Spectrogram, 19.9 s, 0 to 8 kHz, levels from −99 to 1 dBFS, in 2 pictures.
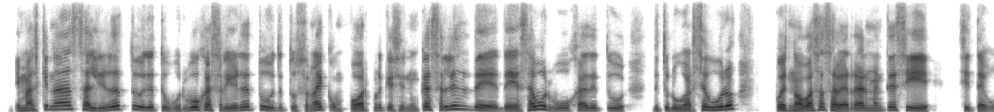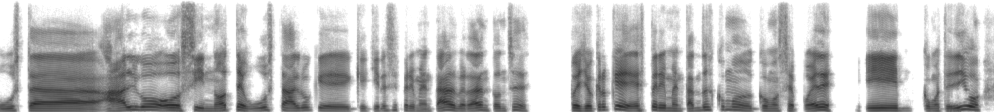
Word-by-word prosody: y 160 - -5
más 170 +1 0
que 235 - -4
nada 230 +2 +1
salir 160 -4 0
de 225 +2 +3
tu 225 -2 -3
de 180 0 +1
tu 175 +1 -7
burbuja, 185 +7 0
salir 160 0 -3
de 200 - +1
tu 205 -4 -3
de 165 0 -11
tu 160 0 -9
zona 155 +5 -2
de 200 - +3
confort, 150 -1 -2
porque 170 0 -5
si 155 -1 -8
nunca 150 +9 -1
sales 220 +2 -2
de 160 -8 +2
de 140 +1 +1
esa 190 +10 +1
burbuja, 165 -6 -1
de 160 -1 -5
tu 150 +1 -6 0.3
de 155 - -11
tu 170 +2 -5
lugar 135 -2 -2
seguro, 210 +5 +3 0.4
pues, 180 -1 +3
no 150 -1 +3
vas 165 +1 +4
a 205 - 0
saber 135 -7 +3
realmente 165 +2 +1
si 165 -8 +2 0.3
si 175 - -4
te 145 - -2
gusta 140 0 +3
algo, 200 +3 +2 0.3
o - - +6
o - - +2
si 160 +1 -2
no 145 +4 0
te - - +2
gusta 160 +5 -2
algo 170 +3 -1
que 140 -6 -1
que 140 +1 -10
quieres 140 +4 -8
experimentar, 170 +1 0
¿verdad? 140 +2 +1
Entonces, 160 0 -5 0.4
pues, 165 -3 +3
yo 155 0 +2
creo 190 +3 -3
que 205 -9 +4
experimentando 155 -2 -2
es 190 - -4
como 190 -9 -5
como 145 -3 -4
se 135 -1 -5
puede. 175 +7 +2 0.3
Y 155 -2 +4
como 140 -1 -6
te 135 - -7
digo, 200 +6 +2
160 Hz, 210 wpm, -23 LUFS, 145-185 Hz, 0.4 s, o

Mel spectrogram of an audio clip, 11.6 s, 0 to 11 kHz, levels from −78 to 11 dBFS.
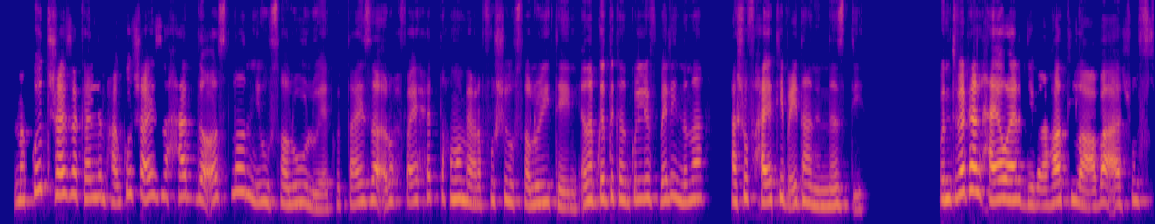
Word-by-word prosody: ما 255 +1 -3
كنتش 395 -1 -3
عايزة 325 +1 +5
أكلم 290 -2 -3
حد 235 -4 -3
ما 230 - -11
كنتش 335 0 -4
عايزة 300 +2 0
حد 295 -1 -2
أصلًا 335 +2 -1
يوصلوا 235 -1 -4
له، 175 -5 -7
يعني 165 0 -10
كنت 210 +3 -12
عايزة 245 +3 -1
أروح 245 - -5
في 245 - -6
أي 240 - -1
حِتّة 290 +3 -9
هُم 270 0 +2
ما 240 - 0
يعرفوش 215 +5 -6
يوصلوا 230 -4 -3
لي 240 +1 -2
تاني، 185 -4 -6
أنا 255 - +3
بجد 275 +2 -1
كان 265 -3 -3
كُلّ 270 - -5
اللي 275 +1 0
في 275 - -13
بالي 265 +3 -2
إن 265 -4 -2
أنا 275 +3 -1 0.3
هاشوف 285 +4 -1
حياتي 245 +3 +3
بعيد 230 +1 -2
عن 230 -4 -1
الناس 195 +1 -3
دي، 160 -5 -15 0.7
كنت 270 0 +1
فاكرة 370 +3 +9
الحياة 275 -7 +6
وردي 260 -5 +4
بقى 200 -1 -3
هاطلع 245 -7 +1
بقى 235 +2 +3
أشوف 250 +3 -8
250 Hz, 250 wpm, -22 LUFS, 220-280 Hz, 0.7 s, فاكرة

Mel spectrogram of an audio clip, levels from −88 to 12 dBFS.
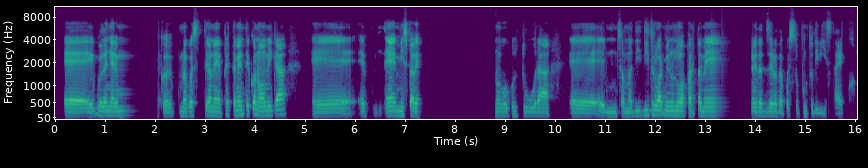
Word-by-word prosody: e 110 -1 +5
e - - -1
guadagnare 125 0 +3
un 125 0 -7 0.6
co 110 - -4
è 110 - -8
una 115 -1 -2
questione 125 -1 +1
prettamente 135 +2 0
economica 140 0 +2 0.5
e 110 - -1
e - - -6
mhmm, - - -29
e 125 +1 +8
mi 125 0 -3
spave 120 0 +3 1.4
Nuovo 115 -1 -7
cultura, 115 -1 -4 0.4
e, 105 -1 0
ehm, 110 - -9
insomma 110 0 -5
di 120 +3 -8
di 130 +1 -6
trovarmi 140 -1 0
in 130 - -3
un 130 - -2
nuovo 125 -1 +2
appartame 125 0 +1 0.5
e 120 0 +1
da 120 0 -2
zero 115 0 -2
da - - -4
questo - - -1
punto 115 -3 -15
di 105 -1 -9
vista, 95 -3 -10
ecco. - - -10
120 Hz, 140 wpm, -25 LUFS, 115-125 Hz, 1.4 s, e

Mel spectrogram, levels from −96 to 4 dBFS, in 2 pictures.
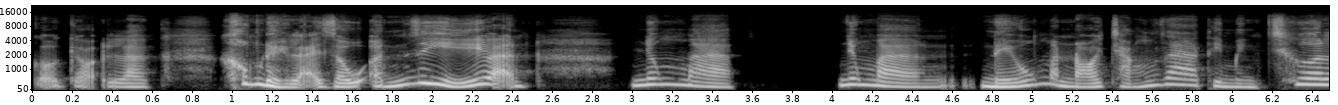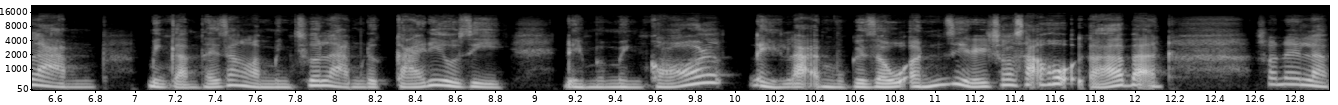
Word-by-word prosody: gọi - - -4
gọi - - -5
là 170 -2 -2 0.4
không 305 -4 +3
để 225 - +9
lại 155 +1 0
dấu 170 +1 +3
ấn 200 +7 +1
gì 275 - +6
ấy 290 - +5
bạn. 240 - +3 0.5
Nhưng 270 +3 0
mà 180 -8 0 0.6
nhưng 265 -2 +1
mà 180 -6 +1 0.3
nếu 185 +3 +4
mà 295 -2 -3
nói 165 -4 +1
trắng 175 +8 -3
ra 265 -2 0
thì 225 -4 -5
mình 165 -2 -4
chưa 280 -1 +1
làm 175 - -1 0.3
mình 175 -6 -1
cảm - - -3
thấy 155 +2 -3
rằng 235 - -1
là 160 - -1
mình 150 0 -3
chưa 230 - 0
làm 155 -10 -1
được 155 -1 -4
cái 155 +1 -2
điều 225 -5 +2
gì 160 -5 -3 0.3
để 155 0 -2
mà 150 0 -4
mình 150 -1 -3
có 220 - +1 0.2
để 195 -9 -1
lại 155 - +1
một 160 -3 -2
cái 160 - +1
dấu 165 +1 +3
ấn 180 +6 +1
gì 275 -5 +1
đấy 175 - +1
cho 255 - 0
xã 250 - +2
hội 300 +3 +3
cả - - 0
á - - +5
bạn. - - +2 0.5
Cho 285 - -5
nên 280 -1 -2
là 215 -5 +1
185 Hz, 265 wpm, -22 LUFS, 160-250 Hz, 0.6 s, để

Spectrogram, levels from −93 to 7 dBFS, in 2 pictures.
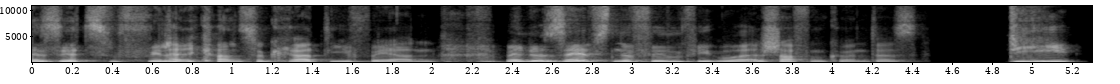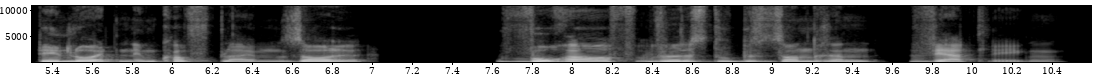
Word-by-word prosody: das 180 - +5
ist - - -7
jetzt 145 -2 +1
vielleicht 165 -1 +2
kannst 170 -1 -2
du 160 - -1
kreativ 150 +2 -2
werden. 125 -1 -5 0.3
Wenn 165 +2 +2
du 190 - +5
selbst 215 +7 +1
‘ne 200 -2 +2
Filmfigur 170 -8 0
erschaffen 140 0 -3
könntest, 115 -3 -12 0.4
die 220 +10 +4
den 155 -1 +7
Leuten 165 +3 +3
im 155 -1 -4
Kopf 145 0 -4
bleiben 115 -3 -6
soll, 125 -1 +1 0.7
worauf 220 - +2
würdest 165 +1 0
du 160 -1 -1
besonderen 145 +1 -2
Wert 120 +1 -2
legen? 110 0 -17
150 Hz, 160 wpm, -23 LUFS, 130-170 Hz, 0.7 s, den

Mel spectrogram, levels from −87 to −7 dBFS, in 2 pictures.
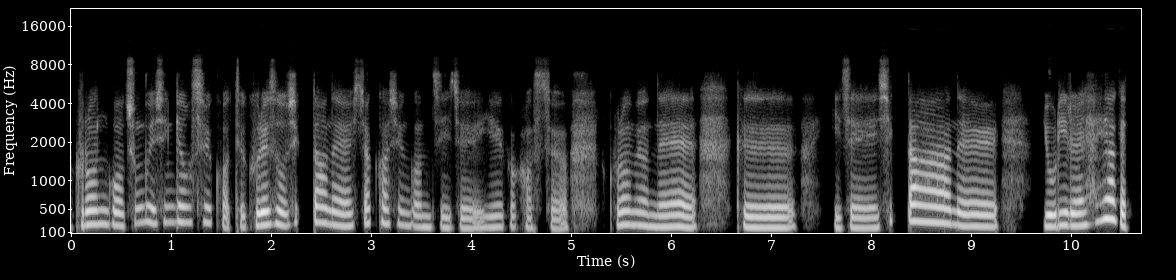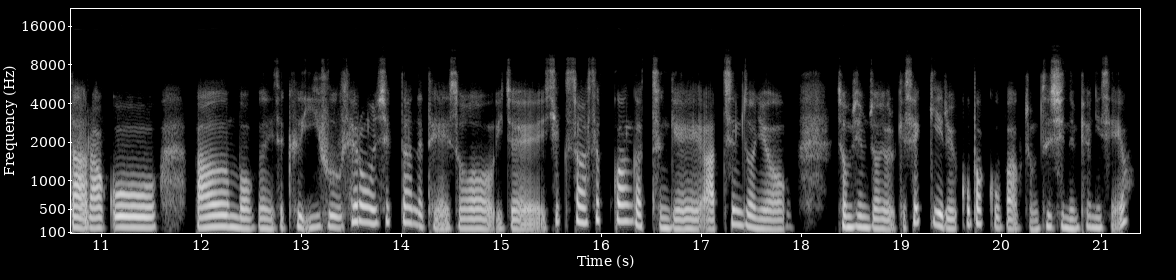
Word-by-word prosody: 그런 240 +1 +1
거 220 -2 +1
충분히 260 +3 -1
신경 275 +1 -3
쓰일 270 -1 -4
것 - - -6
같아요. 185 - -6
그래서 225 +2 +4
식단을 230 -2 0
시작하신 250 -2 -3
건지 190 -2 -4
이제 175 -2 -3
이해가 190 +1 -4
갔어요. 170 -2 -6 0.4
그러면은 200 -4 +2 0.4
그 180 -1 +2 0.4
이제 175 0 -1
식단을 245 -7 +3 0.5
'요리를 215 +1 +4
해야겠다.'라고 185 - +4 0.4
마음먹은 180 -3 +3
이제 165 - -7
그 - - -3
이후 185 +1 -3
새로운 275 +2 +1
식단에 260 -3 -2
대해서 165 -3 -2
이제 160 -1 -2
식사 280 -4 -1
습관 290 0 0
같은 205 -7 -2
게 160 -1 0
아침 165 +10 -1
저녁 165 -6 -1 0.5
점심 190 -1 +1
저녁 165 -2 -1
이렇게 180 - -6
3 265 - -1
끼를 200 - 0
꼬박꼬박 190 -9 -4
좀 150 -1 -8
드시는 180 -2 -1
편이세요? 185 +7 -4
195 Hz, 295 characters per minute, -26 LUFS, 180-240 Hz, 0.5 s, 그래서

